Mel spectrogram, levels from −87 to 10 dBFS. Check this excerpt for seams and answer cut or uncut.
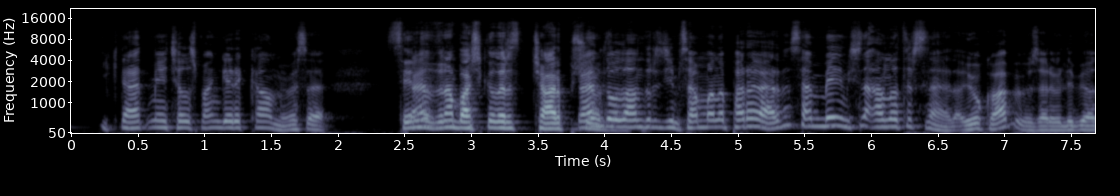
uncut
